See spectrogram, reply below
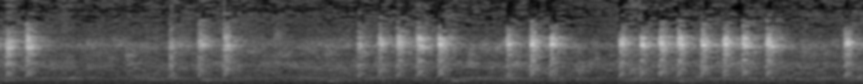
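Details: Eurasian tree sparrows fighting, giving short, sharp chirps in small groups of two to six, spaced irregularly, above a faint background hum.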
